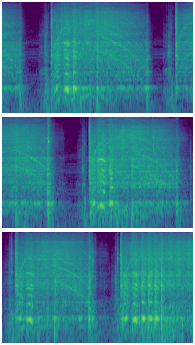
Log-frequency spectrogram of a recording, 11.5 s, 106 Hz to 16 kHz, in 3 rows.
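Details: 1998 BMW 318ti with an M44 engine: five bursts of about two seconds of starter cranking with pauses between, and the engine never catches. Hard-starting fault of unknown cause.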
